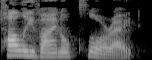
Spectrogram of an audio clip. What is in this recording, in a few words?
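"polyvinyl chloride", English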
